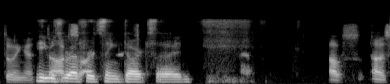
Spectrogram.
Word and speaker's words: Darkseid: He was referencing Darkseid.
